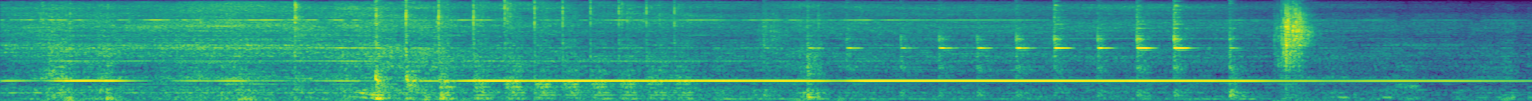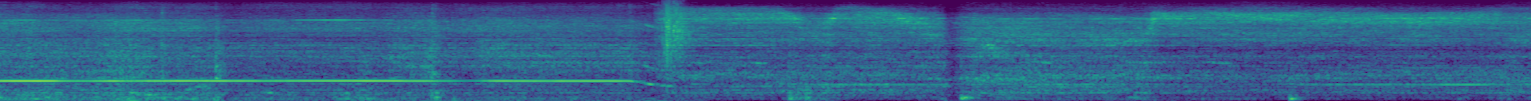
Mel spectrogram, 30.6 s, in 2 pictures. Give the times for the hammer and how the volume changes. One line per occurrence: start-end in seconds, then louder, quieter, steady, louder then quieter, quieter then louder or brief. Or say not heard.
3.8-12.6 quieter then louder.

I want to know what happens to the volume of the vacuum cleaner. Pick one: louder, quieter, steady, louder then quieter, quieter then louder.
quieter.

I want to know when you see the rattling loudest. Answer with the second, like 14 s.
13 s.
